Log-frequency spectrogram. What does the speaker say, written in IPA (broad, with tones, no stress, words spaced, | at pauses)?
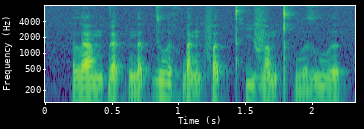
la˧mɗa˨˩k̚ na˦˥t̚zu˧ə̯hwa̰˧˨ŋfa˦˥t̚ t̪ʰi˧ va˧˩mt̪ʰu˨˦ə̯ ɣu˧ə̯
